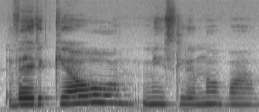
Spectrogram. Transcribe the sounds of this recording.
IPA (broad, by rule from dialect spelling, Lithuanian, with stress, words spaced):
ʋʲɛrʲˈkʲɛʊ ˈmʲiːsʲlʲɪnʊ ˈʋɐ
